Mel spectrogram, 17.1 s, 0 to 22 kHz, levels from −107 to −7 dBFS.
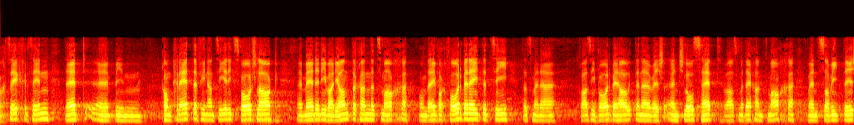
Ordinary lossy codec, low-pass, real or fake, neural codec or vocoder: none; 7.2 kHz; real; none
